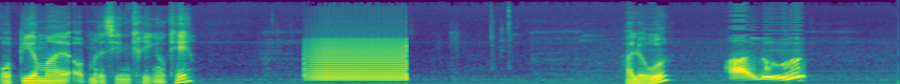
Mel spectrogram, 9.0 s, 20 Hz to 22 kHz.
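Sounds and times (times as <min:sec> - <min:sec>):
speech: 0:00.0 - 0:02.1, 0:06.3 - 0:06.8, 0:07.5 - 0:08.2
telephone ringing with a buzzy electronic tone: 0:03.1 - 0:04.1.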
